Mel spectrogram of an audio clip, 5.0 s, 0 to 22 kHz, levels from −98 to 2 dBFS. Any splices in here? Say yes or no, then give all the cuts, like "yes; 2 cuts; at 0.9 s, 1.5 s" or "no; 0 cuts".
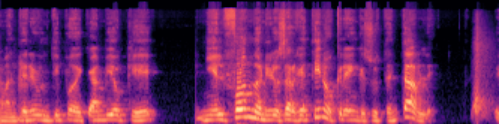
yes; 1 cut; at 2.0 s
